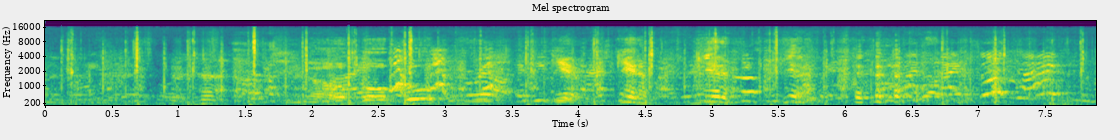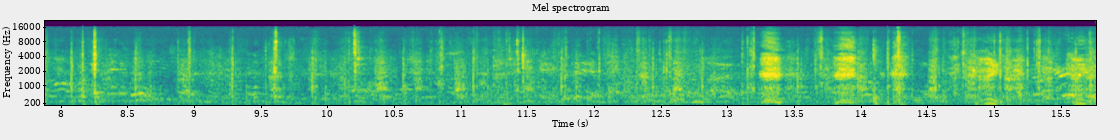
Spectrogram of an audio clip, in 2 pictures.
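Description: A dog pants close by.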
